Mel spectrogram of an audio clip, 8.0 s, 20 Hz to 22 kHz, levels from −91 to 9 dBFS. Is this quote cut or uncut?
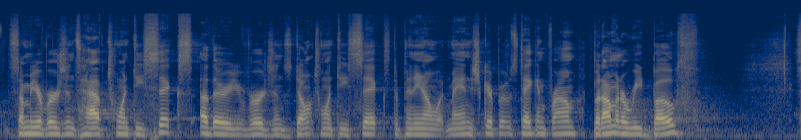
cut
